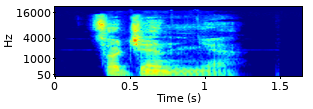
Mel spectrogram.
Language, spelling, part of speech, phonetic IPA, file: Polish, codziennie, adverb, [t͡sɔˈd͡ʑɛ̇̃ɲːɛ], Pl-codziennie.ogg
